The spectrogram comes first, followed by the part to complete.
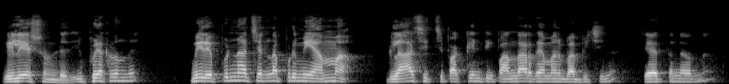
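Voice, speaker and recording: A man's voice: mid-range voice, steady tone, fast. Man giving a rhetorical religious talk. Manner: rhetorical, scolding, many questions. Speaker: spiritual speaker. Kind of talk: religious discourse.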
